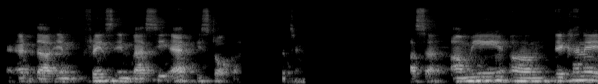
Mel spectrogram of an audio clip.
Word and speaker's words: Stockholm: France à Stockholm স্টকহোম না, স্টকহোম, হ্যাঁ? স্টকহোম। ওই আর কে Stockholm সাইলেন্ট রাখবেন। ফাইন।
